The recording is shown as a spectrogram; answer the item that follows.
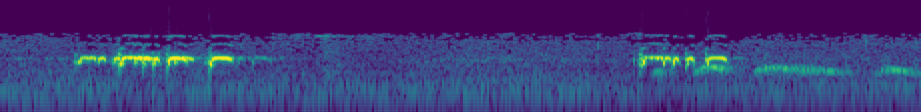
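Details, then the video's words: Agitated 'emosi' song of a zebra dove (perkutut), used for tutoring and luring: two bursts of fast stuttering coos, the second trailing into lower, drawn-out falling coos, with a faint low background rumble. "SUARA PERKUTUT EMOSI"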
